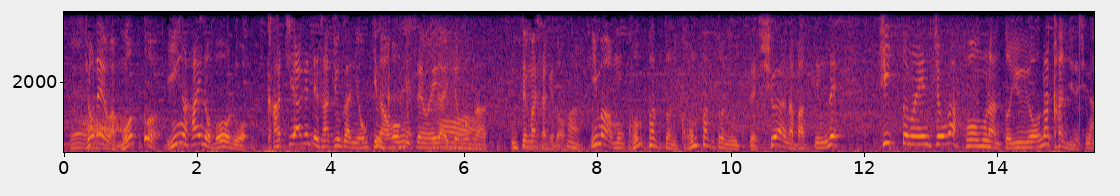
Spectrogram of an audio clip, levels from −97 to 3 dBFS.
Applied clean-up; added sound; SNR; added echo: none; Squeak / Walk, footsteps; 17 dB; none.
